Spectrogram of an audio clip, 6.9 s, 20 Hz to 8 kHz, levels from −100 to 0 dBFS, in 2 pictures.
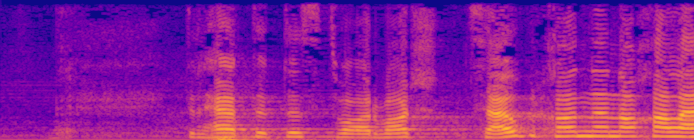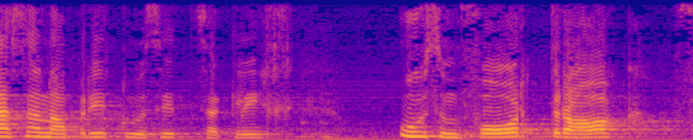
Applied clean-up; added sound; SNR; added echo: none; Whoosh, swoosh, swish; 7 dB; none.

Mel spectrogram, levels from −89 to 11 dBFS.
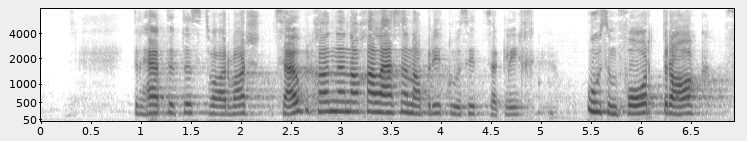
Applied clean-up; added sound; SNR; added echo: neural separator model SepFormer DNS4.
